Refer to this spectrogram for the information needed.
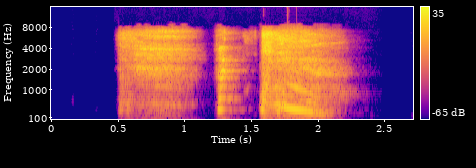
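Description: Two forceful sneezes, the second preceded by a sharp intake of breath, part of a prolonged sneezing fit.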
